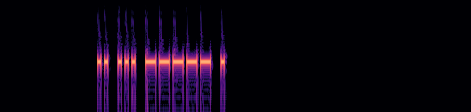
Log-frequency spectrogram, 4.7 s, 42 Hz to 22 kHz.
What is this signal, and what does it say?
Morse code, heard as a keyed tone, about 34 wpm, 700 Hz. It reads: IS0E
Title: DXCC-100 Call Signs - 4 Characters - Repeated 2x - 35wpm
